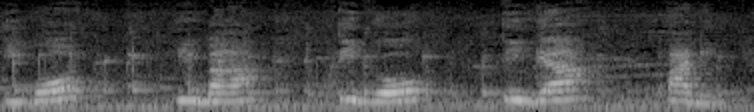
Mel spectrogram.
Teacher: Fonem I adalah vokal tinggi depan yang diucapkan dengan kedua bibir agak terentang ke samping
